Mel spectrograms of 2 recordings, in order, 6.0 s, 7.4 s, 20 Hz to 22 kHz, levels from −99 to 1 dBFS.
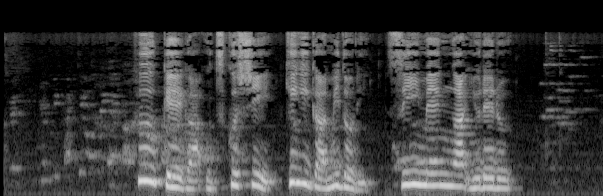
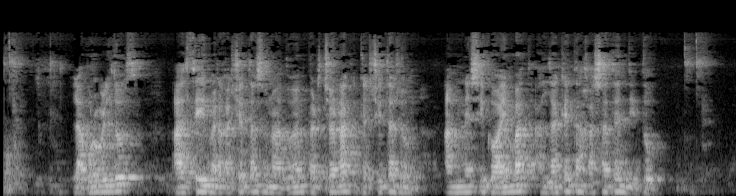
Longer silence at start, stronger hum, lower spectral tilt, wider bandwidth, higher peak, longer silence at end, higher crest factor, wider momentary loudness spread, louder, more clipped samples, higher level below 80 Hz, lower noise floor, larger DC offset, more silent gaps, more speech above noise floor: first, 1.1 s vs 0.05 s; neither; about the same, -3.5 dB/octave vs -3.5 dB/octave; about the same, 11.5 kHz vs 11.5 kHz; about the same, -6 dBFS vs -4 dBFS; first, 0.5 s vs 0.25 s; about the same, 18 dB vs 22 dB; second, 9 LU vs 16 LU; first, -22 LUFS vs -26 LUFS; neither; about the same, -60 dBFS vs -62 dBFS; first, -55 dBFS vs -49 dBFS; neither; neither; first, 33 dB vs 23 dB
